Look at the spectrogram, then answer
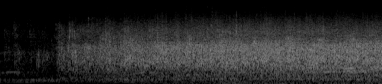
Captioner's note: applause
